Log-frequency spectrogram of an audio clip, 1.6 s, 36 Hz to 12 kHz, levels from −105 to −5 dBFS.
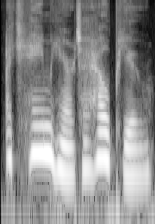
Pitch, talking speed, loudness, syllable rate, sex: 165 Hz, 230 wpm, -14 LUFS, 4.8 syllables/s, female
